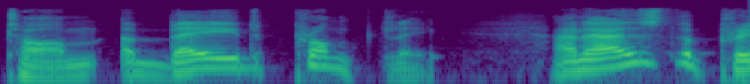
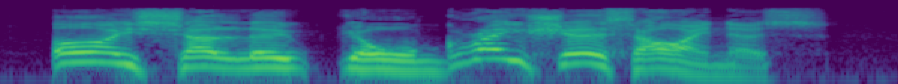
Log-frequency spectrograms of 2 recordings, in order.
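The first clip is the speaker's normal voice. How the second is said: mocking, jeering, pitched-up sarcastic tone; 5 semitones higher, 4 dB louder than usual. A soldier answers the little prince who claims to be Prince of Wales, mocking. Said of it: "said mockingly".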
